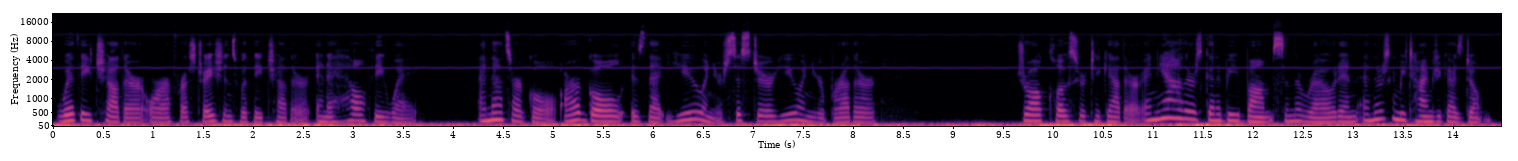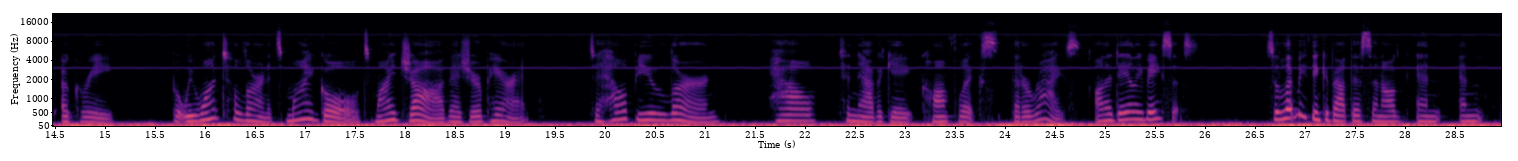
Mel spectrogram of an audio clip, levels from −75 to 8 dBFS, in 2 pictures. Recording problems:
low rumble; noticeable; throughout; 15 dB below the speech
high-pitched whine; faint; throughout; 3 kHz, 20 dB below the speech

